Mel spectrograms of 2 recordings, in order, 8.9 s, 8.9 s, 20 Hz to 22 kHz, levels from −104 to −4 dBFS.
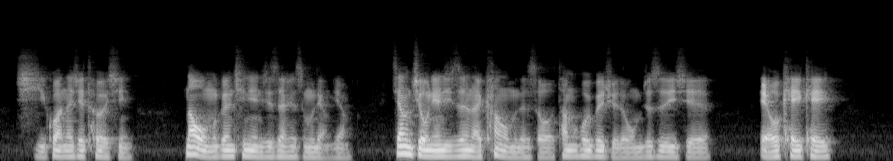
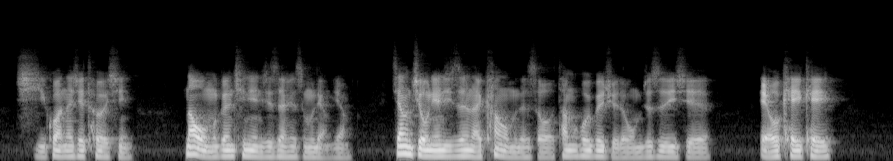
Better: neither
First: muffled; very; fading above 3 kHz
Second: muffled; very; fading above 3 kHz

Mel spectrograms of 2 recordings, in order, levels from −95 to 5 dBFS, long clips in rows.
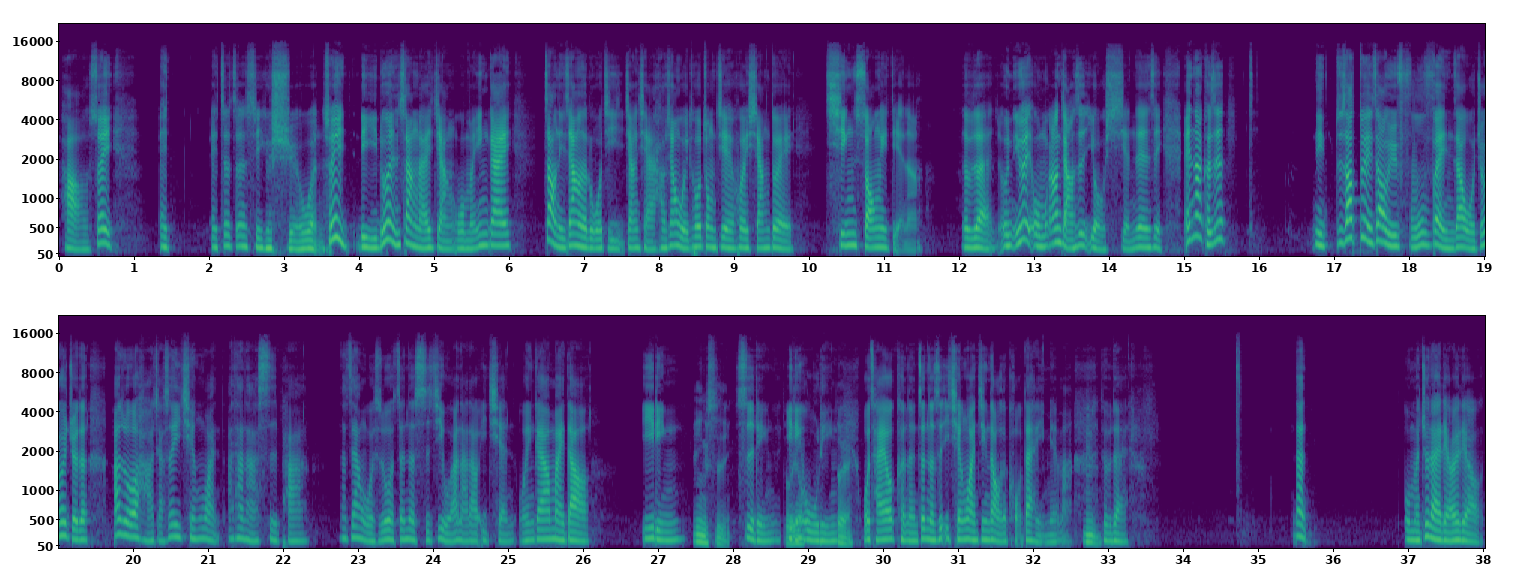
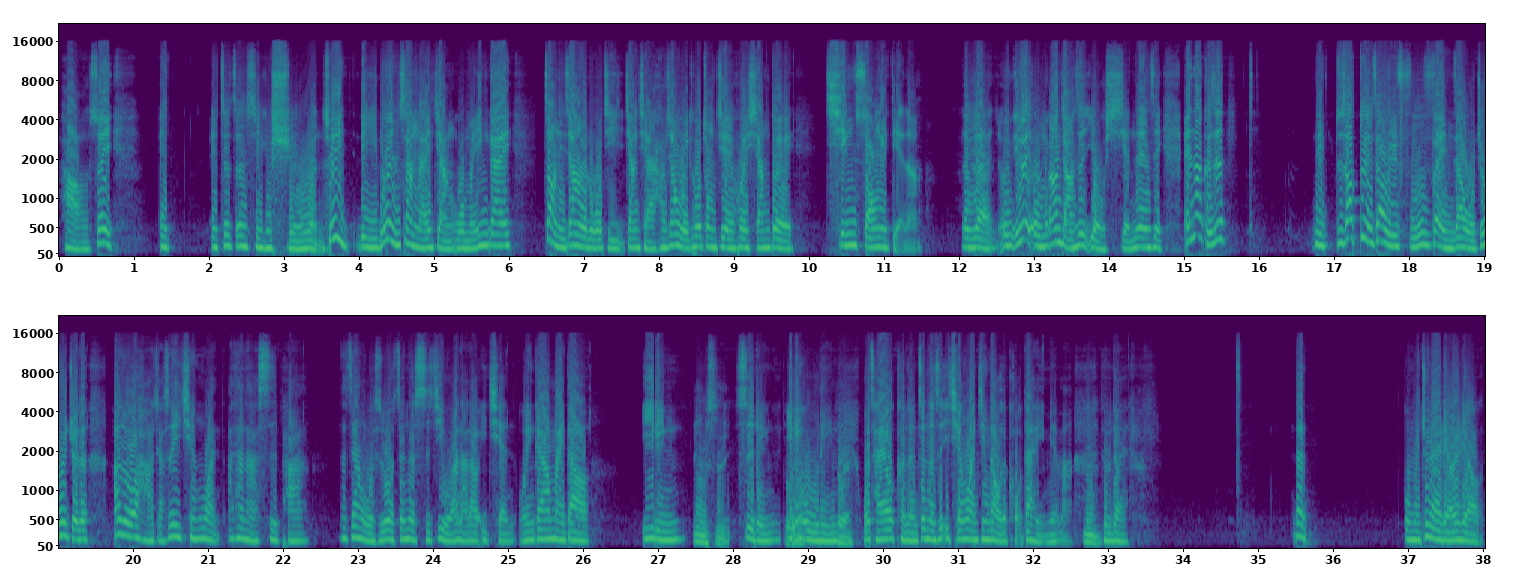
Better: first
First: none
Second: distortion; heavy; 19% of the sound clipped

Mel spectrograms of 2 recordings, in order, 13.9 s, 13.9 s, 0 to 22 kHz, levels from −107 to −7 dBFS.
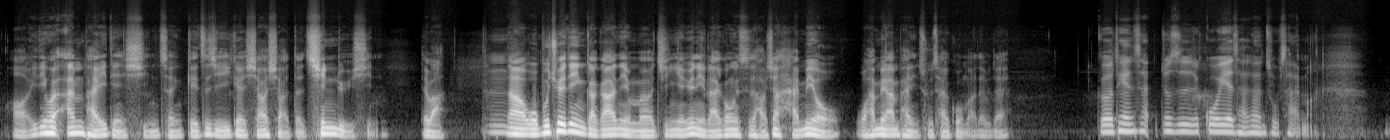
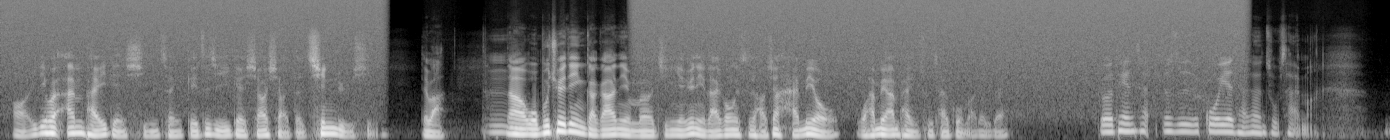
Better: first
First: none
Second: hiss; loud; until 4 s and from 6.5 to 12 s; 8 dB below the speech

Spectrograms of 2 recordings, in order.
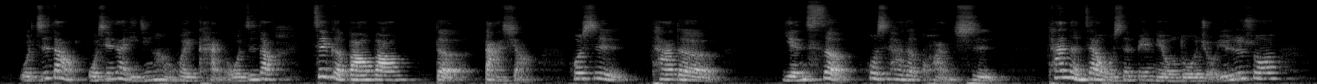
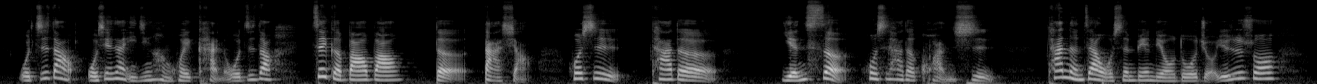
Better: second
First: off-mic speech; far // room echo; very slight; dies away in 0.3 s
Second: none

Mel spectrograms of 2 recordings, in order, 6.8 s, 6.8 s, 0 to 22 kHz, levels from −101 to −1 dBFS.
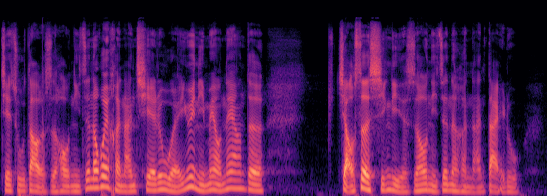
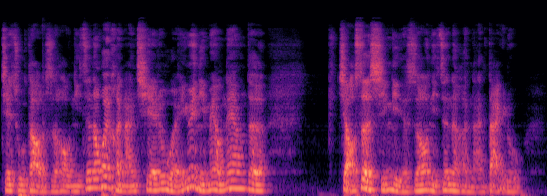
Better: first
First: none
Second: off-mic speech; far // room echo; very slight; dies away in 0.2 s

